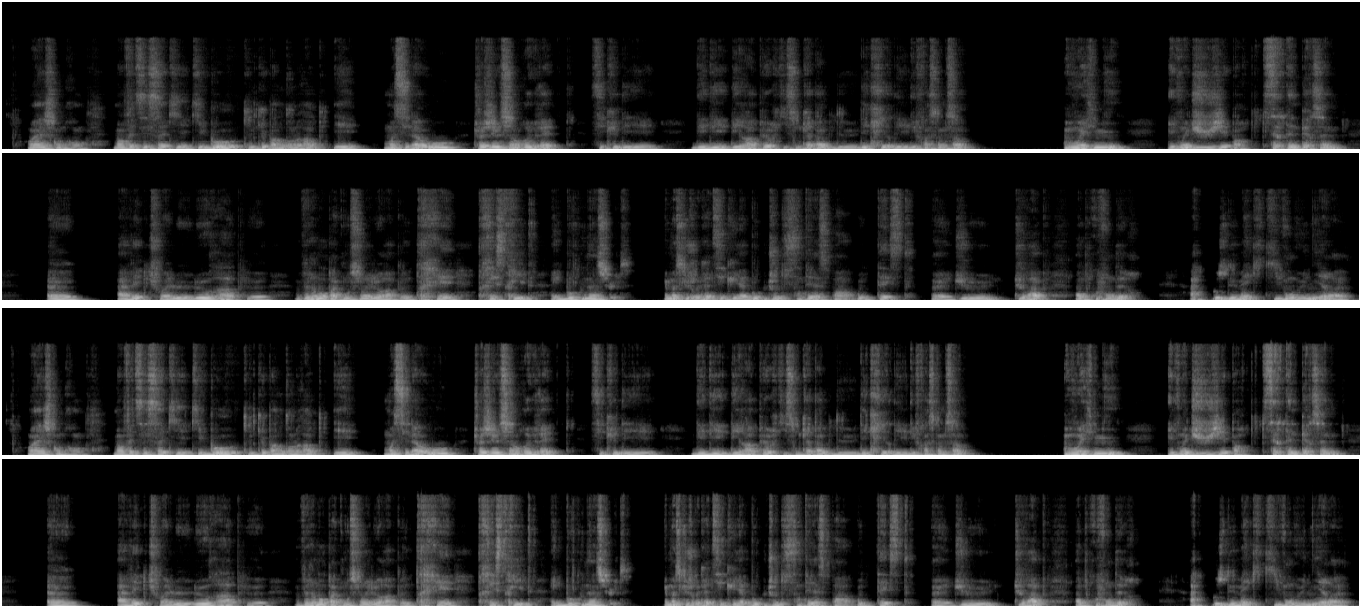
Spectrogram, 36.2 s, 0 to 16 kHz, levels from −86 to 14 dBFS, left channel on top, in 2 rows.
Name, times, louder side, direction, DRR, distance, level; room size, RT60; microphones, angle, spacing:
voice 1, 0.3-4.7 5.1-7.4 7.9-8.7 9.2-12.9 14.2-15.0 15.5-17.8 18.7-19.1 19.6-21.6 22.0-26.3 26.9-30.0 30.5-31.3 31.6-33.2 34.2-36.0, equal, 85° right, 5.9 m, -22 dB
12.5 x 11.0 x 2.5 m
head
